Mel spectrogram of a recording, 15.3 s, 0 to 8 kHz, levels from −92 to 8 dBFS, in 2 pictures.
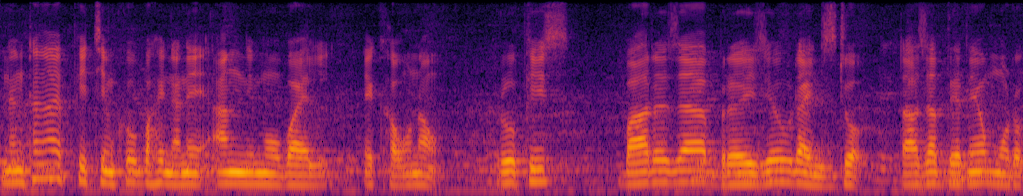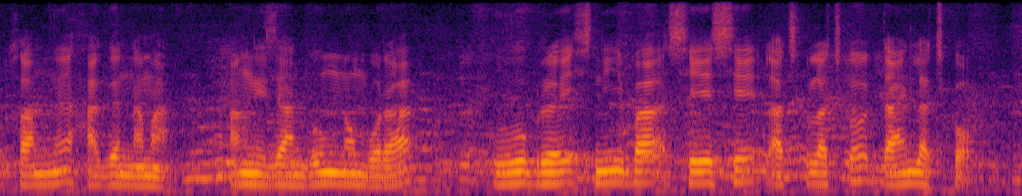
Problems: constant background noise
